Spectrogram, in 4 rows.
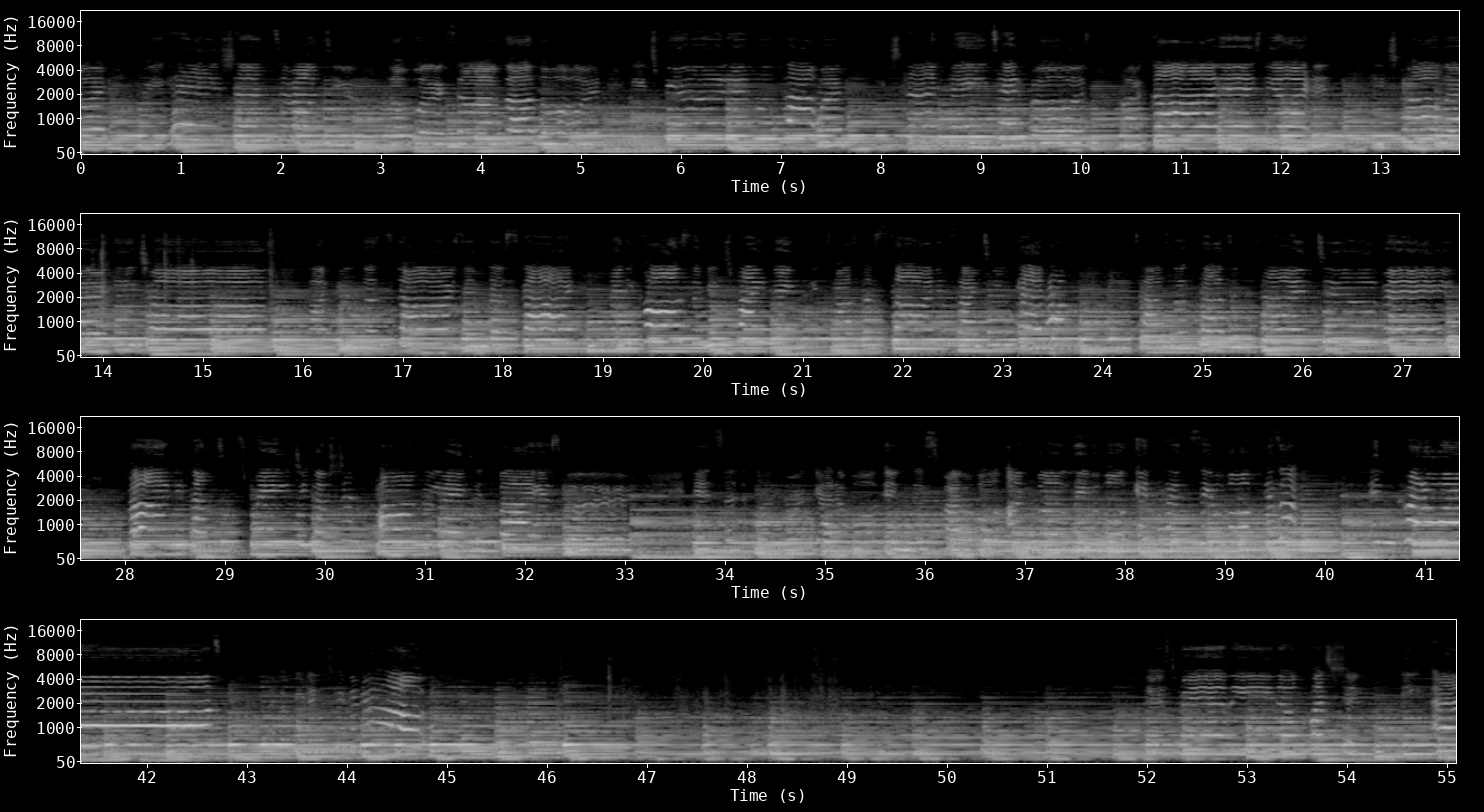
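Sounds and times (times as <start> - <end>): woman singing: 0.0 - 45.4, 51.9 - 55.0
piano accompaniment: 0.0 - 55.0.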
